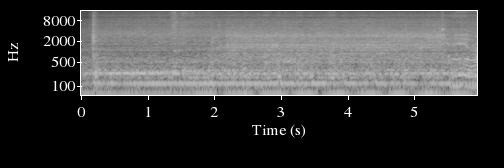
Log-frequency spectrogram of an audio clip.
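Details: Samsung front-load washer after replacing all four shock absorbers, heavy towel load on rinse and spin, high: steady low hum with only a faint thump, some bounce seen; drum stays even, normal spin.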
